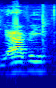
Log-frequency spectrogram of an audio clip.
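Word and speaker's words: Javi: And Anthony's character, known as Yavi, that's how you pronounce it, he shows up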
